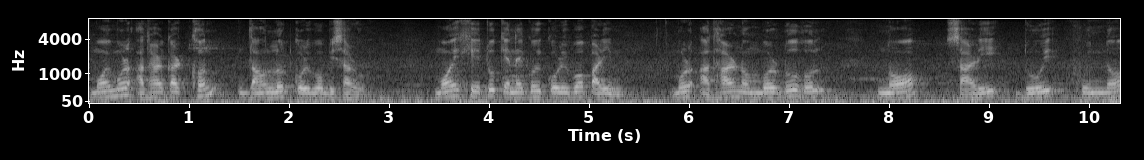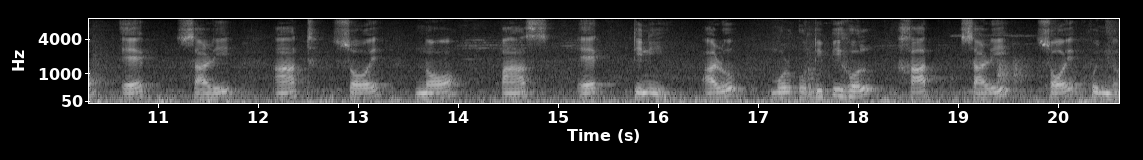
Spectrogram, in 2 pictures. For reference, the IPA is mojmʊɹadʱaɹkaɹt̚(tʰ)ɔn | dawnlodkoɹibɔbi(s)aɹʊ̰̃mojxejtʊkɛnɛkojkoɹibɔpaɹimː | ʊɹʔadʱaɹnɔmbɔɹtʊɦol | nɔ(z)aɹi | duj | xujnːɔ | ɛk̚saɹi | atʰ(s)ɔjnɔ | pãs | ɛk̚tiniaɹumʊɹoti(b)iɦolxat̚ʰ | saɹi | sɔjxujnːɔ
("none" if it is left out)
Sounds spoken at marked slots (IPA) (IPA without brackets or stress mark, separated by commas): kʰ, s, s, s, p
